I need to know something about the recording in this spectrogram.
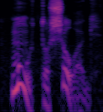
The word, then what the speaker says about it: motorsåg: And I say såg because I have the R and the S there, so it's a retroflex sound, and I talked about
